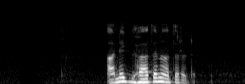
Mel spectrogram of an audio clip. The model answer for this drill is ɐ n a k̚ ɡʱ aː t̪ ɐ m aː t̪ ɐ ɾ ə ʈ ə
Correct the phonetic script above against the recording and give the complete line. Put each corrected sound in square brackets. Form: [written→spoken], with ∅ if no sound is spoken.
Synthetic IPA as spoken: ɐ n [a→e] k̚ ɡʱ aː t̪ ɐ [m→n] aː t̪ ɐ ɾ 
